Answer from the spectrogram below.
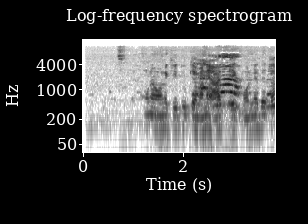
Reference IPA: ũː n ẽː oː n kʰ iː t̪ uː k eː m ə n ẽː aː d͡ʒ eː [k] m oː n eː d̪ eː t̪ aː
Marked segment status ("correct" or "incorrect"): correct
